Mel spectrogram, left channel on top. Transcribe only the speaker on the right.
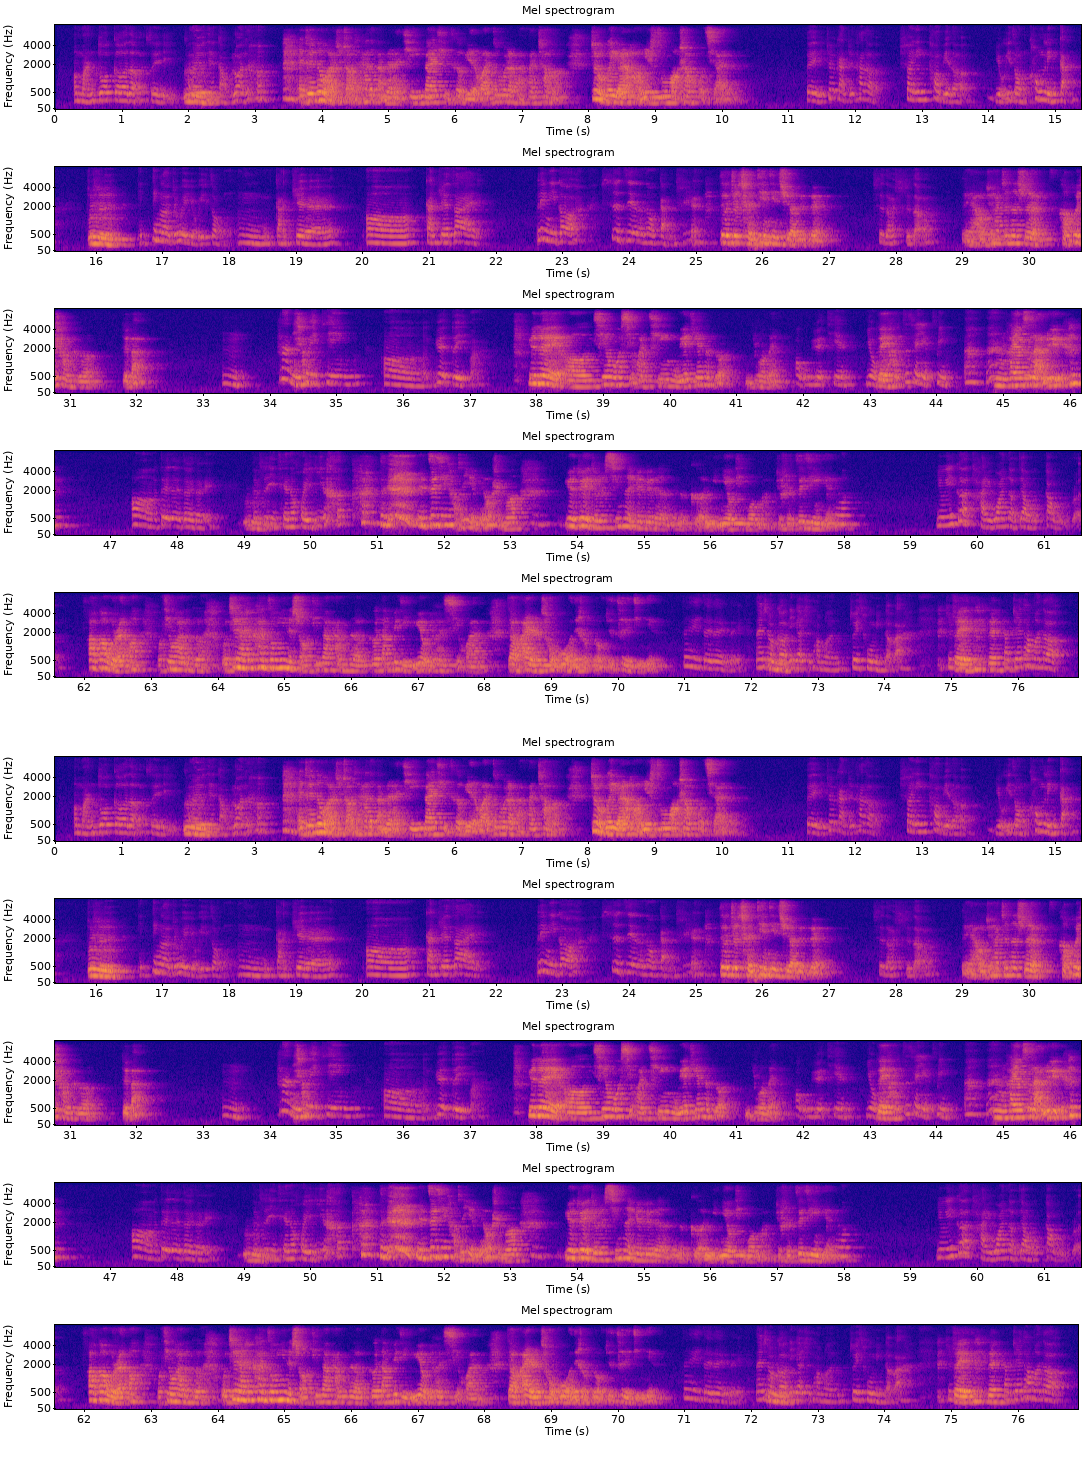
嗯，哎，对，那我要去找一下她的版本来听，应该挺特别的，我还真不知道她翻唱了。这首歌原来好像也是从网上火起来的。
嗯，
对，就沉浸进去了，对不对？
对呀，我觉得她真的是很会唱歌，对吧？
她唱乐队，呃，以前我喜欢听五月天的歌，你听过没？
对，还
嗯，还有苏打绿，
<laughs> 嗯。
<laughs> 对，最近好像也没有什么乐队，就是新的乐队的那个歌，你你有听过吗？就是最近一点的
啊，告五人啊，我听过他的歌。
我之前还是看综艺的时候听到他们的歌当背景音乐，我就很喜欢，叫《爱人错过》那首歌，我觉得特别经典。
嗯，
对对对。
